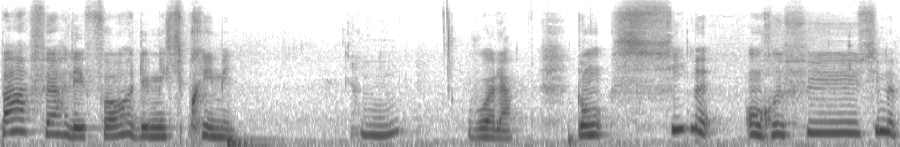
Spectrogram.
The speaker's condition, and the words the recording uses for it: Deafness. Mes parents refusent que j'apprenne la langue des signes, bah moi j'ai pas d'autre possibilité que de pouvoir me forcer à parler, on va dire.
